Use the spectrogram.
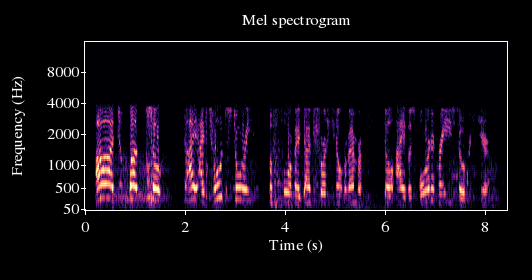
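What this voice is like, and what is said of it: Slight Irish twang. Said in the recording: “you still got a bit of an Irish twang in there”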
